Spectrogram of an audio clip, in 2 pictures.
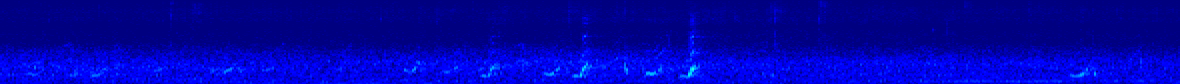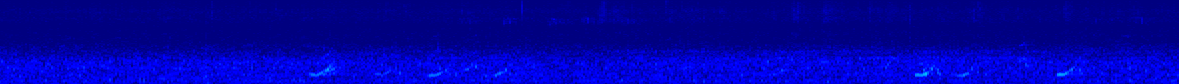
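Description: Faint, irregular soft clicks and small wet squelches of a verdin's bill pecking into the pulp of an orange half, bunched in quick runs a few seconds in and again later.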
